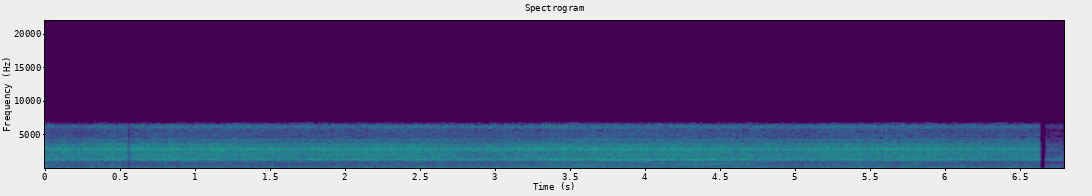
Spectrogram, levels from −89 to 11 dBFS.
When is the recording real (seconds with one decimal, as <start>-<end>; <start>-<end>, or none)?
0.9-1.6; 2.7-3.4; 5.7-6.8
